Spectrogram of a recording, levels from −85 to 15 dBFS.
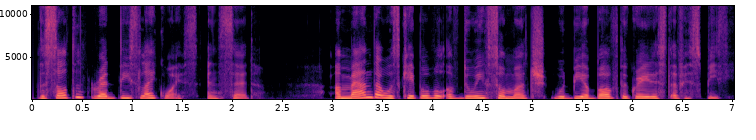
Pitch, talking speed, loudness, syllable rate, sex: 215 Hz, 205 wpm, -17 LUFS, 5.9 syllables/s, female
